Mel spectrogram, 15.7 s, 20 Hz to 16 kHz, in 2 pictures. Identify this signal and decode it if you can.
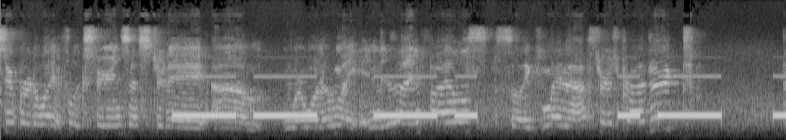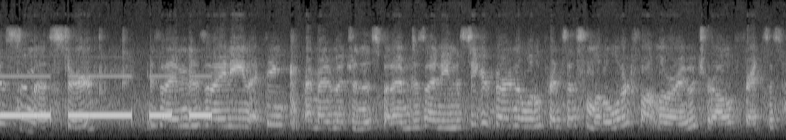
Morse code (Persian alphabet), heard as a keyed tone, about 6 wpm, 680 Hz. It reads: من از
